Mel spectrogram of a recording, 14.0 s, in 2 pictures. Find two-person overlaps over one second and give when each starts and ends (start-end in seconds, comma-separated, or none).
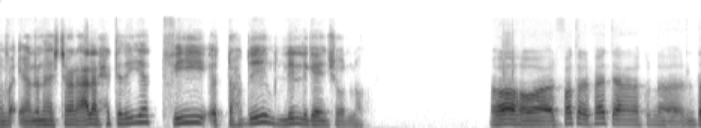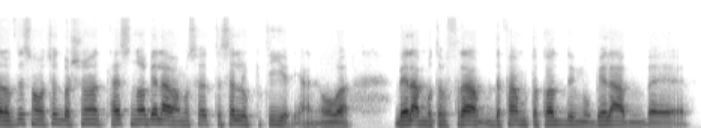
none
